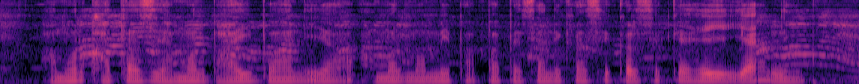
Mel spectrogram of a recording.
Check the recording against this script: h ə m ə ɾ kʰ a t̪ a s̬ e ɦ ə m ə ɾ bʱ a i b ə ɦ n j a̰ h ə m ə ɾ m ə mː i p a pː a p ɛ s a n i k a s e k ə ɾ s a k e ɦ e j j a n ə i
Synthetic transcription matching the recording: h ə m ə ɾ kʰ a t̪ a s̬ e ɦ ə m ə ɾ bʱ a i b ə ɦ n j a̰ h ə m ə ɾ m ə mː i p a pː a p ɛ s a n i k a s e k ə ɾ s ə k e ɦ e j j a n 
